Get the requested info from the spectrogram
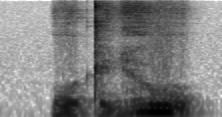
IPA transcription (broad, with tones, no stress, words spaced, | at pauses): u˨˩ ʈi˩˧ ɦu˥˧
